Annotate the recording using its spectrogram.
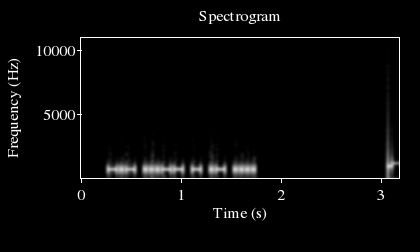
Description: Morse code, heard as a keyed tone, about 40 wpm, 700 Hz. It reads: K3TAH
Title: USA Call Signs - 5 Characters - 2x Character Spacing - 40wpm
